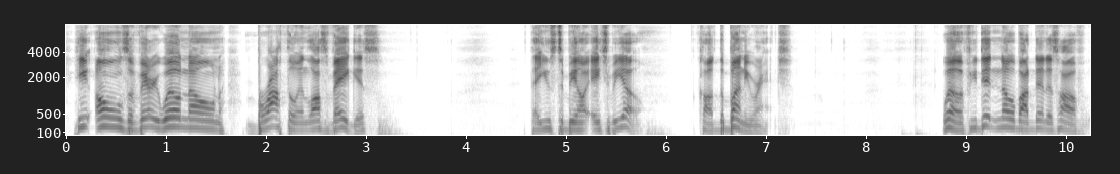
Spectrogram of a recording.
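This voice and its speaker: Male comic news host: bright, punchy, a bit high, slangy and animated, dry sound. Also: no echo. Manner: animated, incredulous, joking, slangy delivery. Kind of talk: comic commentary on news stories.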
